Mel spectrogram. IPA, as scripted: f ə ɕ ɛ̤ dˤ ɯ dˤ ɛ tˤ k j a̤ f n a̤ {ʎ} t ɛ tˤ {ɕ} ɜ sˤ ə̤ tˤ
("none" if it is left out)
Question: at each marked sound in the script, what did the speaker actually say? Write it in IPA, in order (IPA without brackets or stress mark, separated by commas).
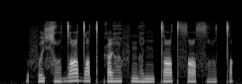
ɲ, sˤ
